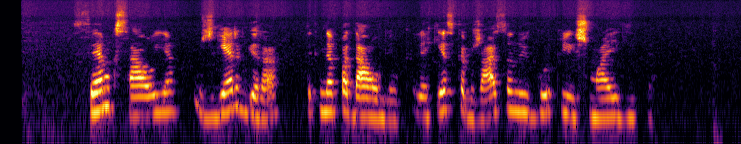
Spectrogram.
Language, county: Lithuanian, Marijampolė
